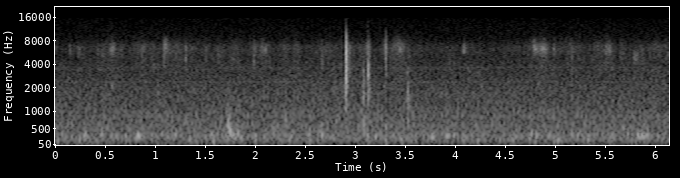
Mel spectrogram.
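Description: Faint scratching and rustling of yarn worked with a metal crochet hook, with a couple of sharp clicks about halfway.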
